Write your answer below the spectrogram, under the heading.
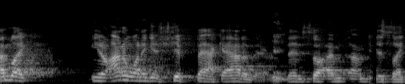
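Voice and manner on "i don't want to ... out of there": plain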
